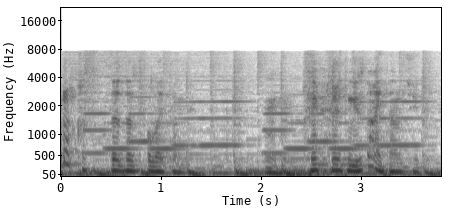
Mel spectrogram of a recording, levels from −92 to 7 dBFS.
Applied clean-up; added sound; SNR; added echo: none; Wind instrument, woodwind instrument; 14 dB; reverberation time 0.9 s.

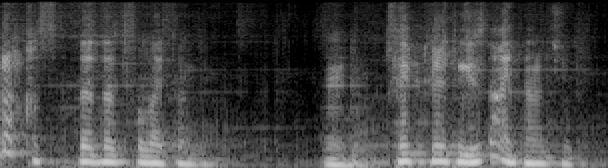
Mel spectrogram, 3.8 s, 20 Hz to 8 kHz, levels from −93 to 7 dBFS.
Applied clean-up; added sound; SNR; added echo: neural separator model SepFormer DNS4.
